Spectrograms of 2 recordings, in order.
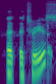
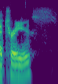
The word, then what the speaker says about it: Atreus: Sonny Sulcic, if that's how you pronounce it, who plays Atreus. Atreus. yeah, Atreus. Atreus.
